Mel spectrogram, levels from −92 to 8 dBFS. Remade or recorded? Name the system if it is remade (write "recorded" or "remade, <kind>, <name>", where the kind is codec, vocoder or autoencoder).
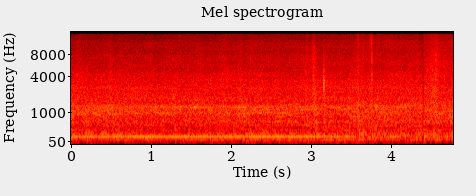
remade, autoencoder, DAC-VAE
